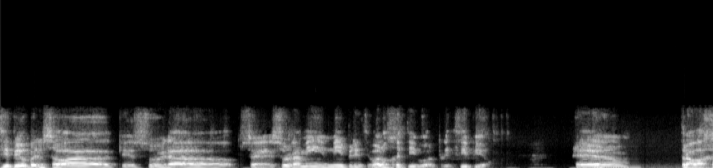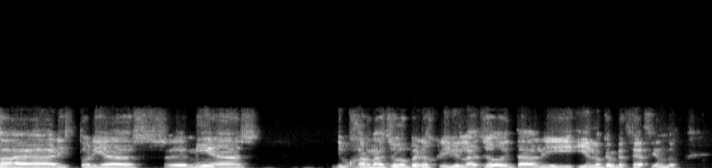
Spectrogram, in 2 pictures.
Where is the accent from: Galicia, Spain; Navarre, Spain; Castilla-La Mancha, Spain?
Castilla-La Mancha, Spain; Alcázar de San Juan; un trabajo que partía del Patronato de Cultura local de Alcázar de San Juan, de aquí de mi pueblo.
